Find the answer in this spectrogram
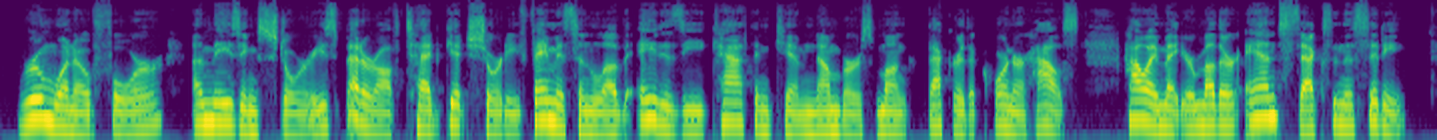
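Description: A fairly low-pitched woman's voice in a Southern US accent, ordinary pitch variation and a moderate pace, with a dry, close sound with no echo and a quiet background. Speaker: podcast host, dramaturg. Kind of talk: scripted intro.

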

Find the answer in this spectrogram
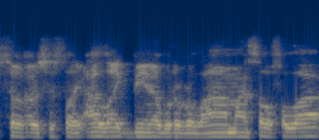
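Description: This man has an American accent and a medium pitch. His delivery is fairly quick and monotone, with flat intonation. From Virginia. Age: 20s. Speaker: R&B singer. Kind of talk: interview.

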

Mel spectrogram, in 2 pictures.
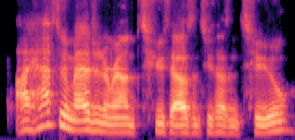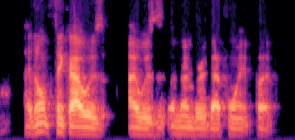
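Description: In a very clean recording with a silent background, a man uses an ordinary speaking voice. His medium pitch carries lively intonation at a moderate pace. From southeastern Pennsylvania (west of Philadelphia). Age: 40s. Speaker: writer and menswear enthusiast. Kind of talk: casual chat.

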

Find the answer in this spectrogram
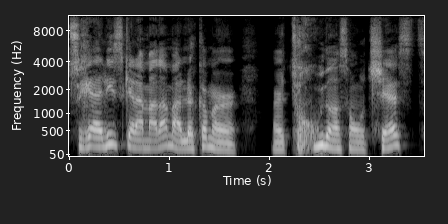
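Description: In a Quebec accent, a man speaks at a moderate pace with very wide pitch swings, in a dry, close recording with no echo. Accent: Québécois French. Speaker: video game podcast host. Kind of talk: casual chat.

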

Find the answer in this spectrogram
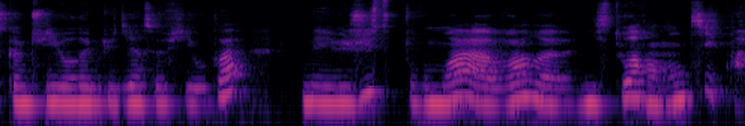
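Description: At a medium pitch and moderate pace, a woman talks in a somewhat breathy voice with ordinary pitch variation. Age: 20s. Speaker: school teacher. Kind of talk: casual chat.

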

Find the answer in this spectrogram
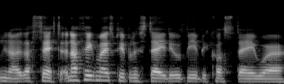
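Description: A woman with a Swedish accent speaks in a very deep, low voice with a bright, sharp tone against a quiet background. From Sweden. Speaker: circus choreographer and director. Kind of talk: interview conversation.

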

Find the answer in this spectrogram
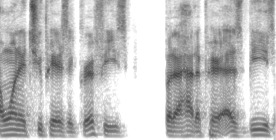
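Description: A man with a New York accent talks at a very fast pace in a monotone, flat intonation, recorded very cleanly against a silent background. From Brooklyn, New York. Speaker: sneaker show host. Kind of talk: casual chat.

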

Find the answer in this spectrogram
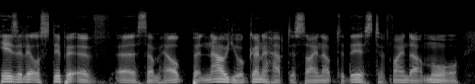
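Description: A man with a London accent, fairly low pitch and ordinary pitch variation, dry and close with no echo on a very clean recording with a silent background. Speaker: podcaster.

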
